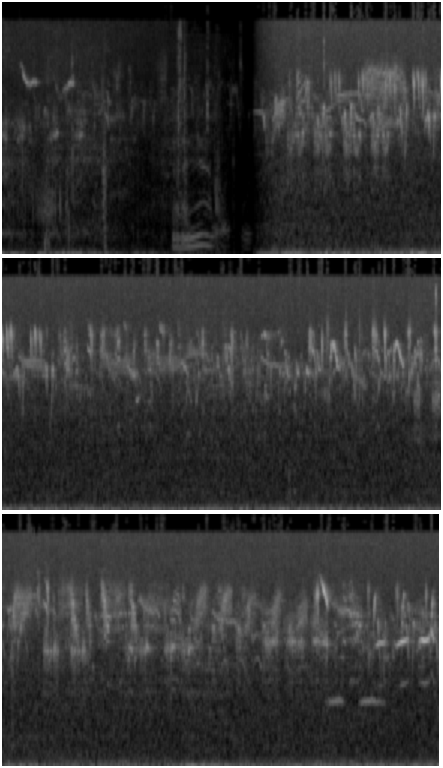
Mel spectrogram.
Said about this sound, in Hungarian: Egy nádas mellett állunk. És amikor a Tiszatónál voltunk, akkor is ugyanez a nádi poszáta volt hallható.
